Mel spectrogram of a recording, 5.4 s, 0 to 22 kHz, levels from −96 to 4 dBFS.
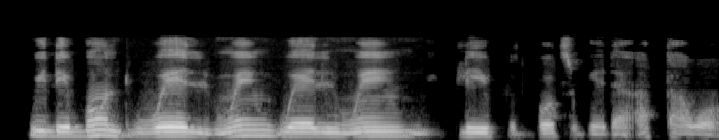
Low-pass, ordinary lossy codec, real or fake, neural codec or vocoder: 7.2 kHz; none; real; none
